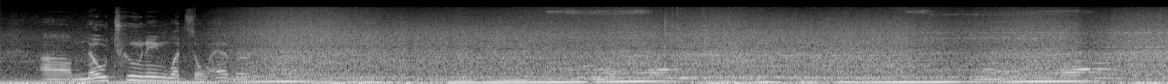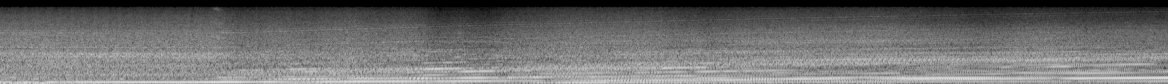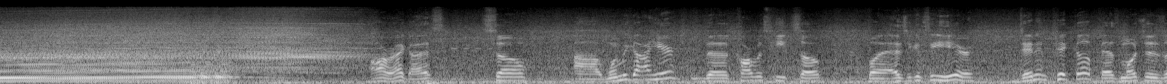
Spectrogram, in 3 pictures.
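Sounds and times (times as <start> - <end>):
engine revving at full throttle: 2.0 - 27.4.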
